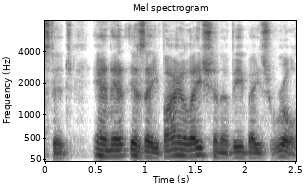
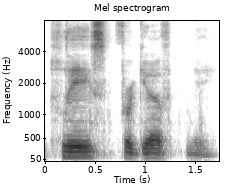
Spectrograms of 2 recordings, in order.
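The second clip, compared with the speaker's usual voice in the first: "please forgive me" slow and softened, word by word; slow, soft "please forgive me" as a plea; stressed remorse; 5 semitones lower, 5 dB quieter, much slower than usual. Shown as a demonstration. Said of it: "stress each of the following three words".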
